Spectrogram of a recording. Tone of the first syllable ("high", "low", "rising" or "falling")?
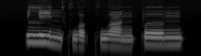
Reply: falling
